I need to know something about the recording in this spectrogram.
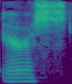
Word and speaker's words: ARIS: during the Taylor Swift ARIS tours, which was actually pretty hilarious. Uh people say, "How do you pronounce that?" Just think Taylor Swift and you're all set.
